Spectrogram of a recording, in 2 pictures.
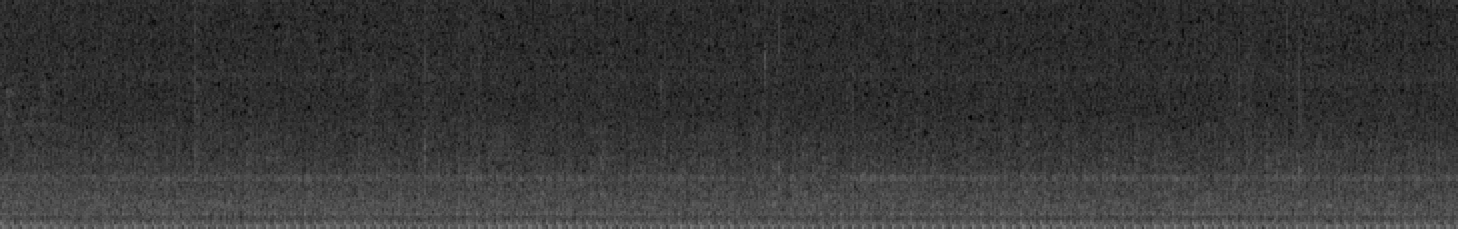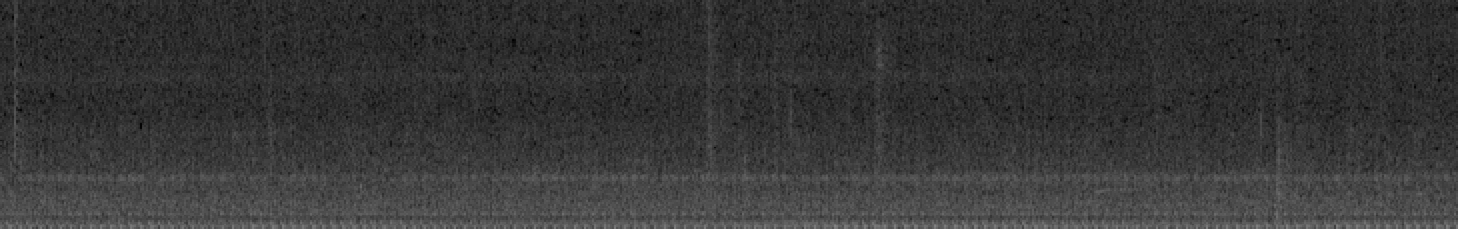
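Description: A steady low drone, like a small engine idling, with fine even pulsing and no change in level.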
